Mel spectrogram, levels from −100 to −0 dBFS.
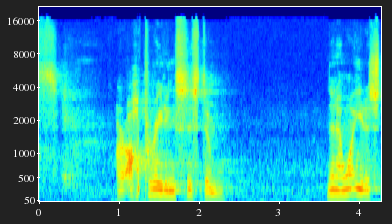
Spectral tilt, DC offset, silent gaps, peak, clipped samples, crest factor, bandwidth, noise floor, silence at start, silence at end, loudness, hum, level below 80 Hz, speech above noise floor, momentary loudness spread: -2.5 dB/octave; under 0.1%; none; -10 dBFS; under 0.1%; 22 dB; 17.5 kHz; -57 dBFS; 0 s; 0 s; -29 LUFS; none; -74 dBFS; 28 dB; 19 LU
